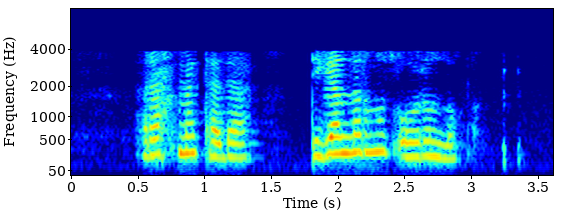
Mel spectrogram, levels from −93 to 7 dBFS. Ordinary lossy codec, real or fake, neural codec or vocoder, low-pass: AAC, 16 kbps; real; none; 7.2 kHz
